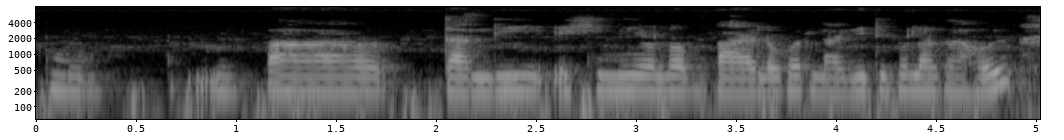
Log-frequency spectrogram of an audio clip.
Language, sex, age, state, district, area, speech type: Assamese, female, 18-30, Assam, Sonitpur, rural, spontaneous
